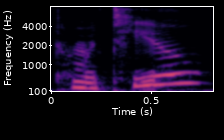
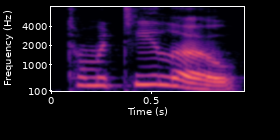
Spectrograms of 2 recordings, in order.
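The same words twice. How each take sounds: First: "Tomatillo" high and soft, rising into a question; unsure check. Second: High imitated vendor saying "tomatillo"; name the ingredient in the seller's high voice; taco seller's answer. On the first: Real, not acted. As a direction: say "Tomatillo" softly, querying the word. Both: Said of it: "I think is what she said".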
